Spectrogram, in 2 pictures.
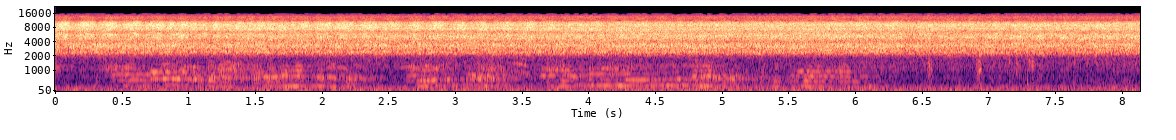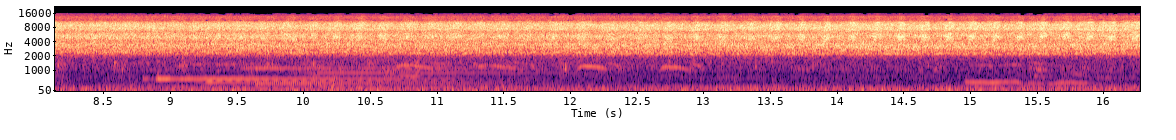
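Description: A loud, steady, shrill buzzing chorus of summer cicadas with a fine pulsing texture. Faint human voices can be heard under it in the first few seconds.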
